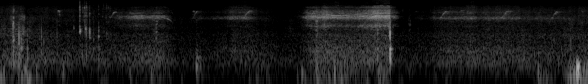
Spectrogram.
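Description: Small birds chirping, short calls repeated again and again, with one louder warbling call for about a second around four seconds in. A few faint clicks.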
